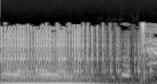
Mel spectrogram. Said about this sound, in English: Is that him farting in there? Yeah.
